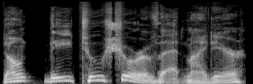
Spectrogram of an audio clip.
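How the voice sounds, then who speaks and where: A man playing a kindly, confident shaggy wanderer in a children's storybook, reassuring and deliberate. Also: fairly low pitch, sing-song, no room sound, exaggerated voice.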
